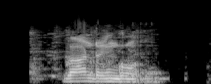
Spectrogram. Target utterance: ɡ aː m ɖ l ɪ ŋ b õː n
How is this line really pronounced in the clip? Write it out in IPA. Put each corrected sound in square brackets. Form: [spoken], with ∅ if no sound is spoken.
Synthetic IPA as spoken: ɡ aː [ɳ] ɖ [ɾ] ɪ ŋ [ɡ] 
